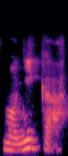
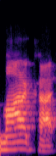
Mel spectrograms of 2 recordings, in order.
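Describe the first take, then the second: First: The name is said with a Polish pronunciation. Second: The name is said with an American pronunciation. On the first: This is the name's original form. "It's Monica" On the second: This is the simplified form used every day. "it's not even Monica"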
